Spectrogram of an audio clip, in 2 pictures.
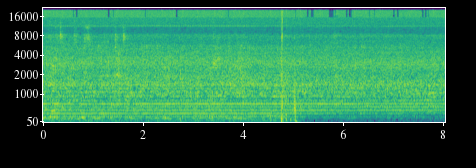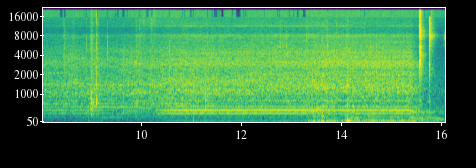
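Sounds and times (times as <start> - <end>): small electric fan humming: 0.0 - 16.0.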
